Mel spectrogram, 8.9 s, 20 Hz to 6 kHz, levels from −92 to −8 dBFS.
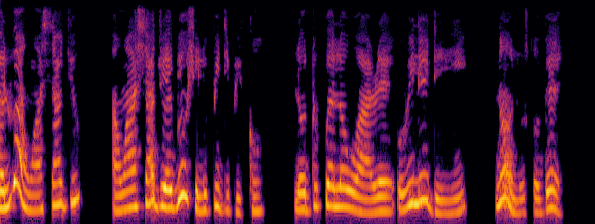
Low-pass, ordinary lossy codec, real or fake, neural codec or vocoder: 5.4 kHz; none; real; none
